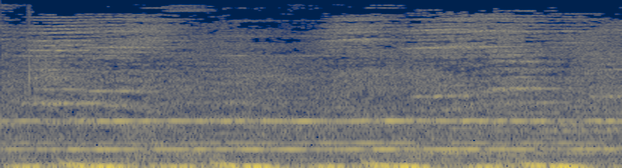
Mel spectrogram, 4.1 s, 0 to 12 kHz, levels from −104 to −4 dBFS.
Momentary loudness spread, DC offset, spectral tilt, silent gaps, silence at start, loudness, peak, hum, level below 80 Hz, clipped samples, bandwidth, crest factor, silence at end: 4 LU; under 0.1%; -4 dB/octave; none; 0 s; -30 LUFS; -10 dBFS; none; -26 dBFS; under 0.1%; 10.5 kHz; 14 dB; 0 s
